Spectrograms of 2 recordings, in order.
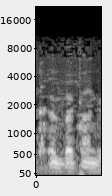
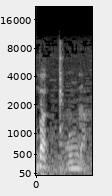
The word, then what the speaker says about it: Mbaqanga: that how you pronounce it? Mbaqanga. Mbaqanga.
